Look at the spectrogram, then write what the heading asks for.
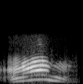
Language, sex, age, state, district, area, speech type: Odia, male, 60+, Odisha, Gajapati, rural, conversation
